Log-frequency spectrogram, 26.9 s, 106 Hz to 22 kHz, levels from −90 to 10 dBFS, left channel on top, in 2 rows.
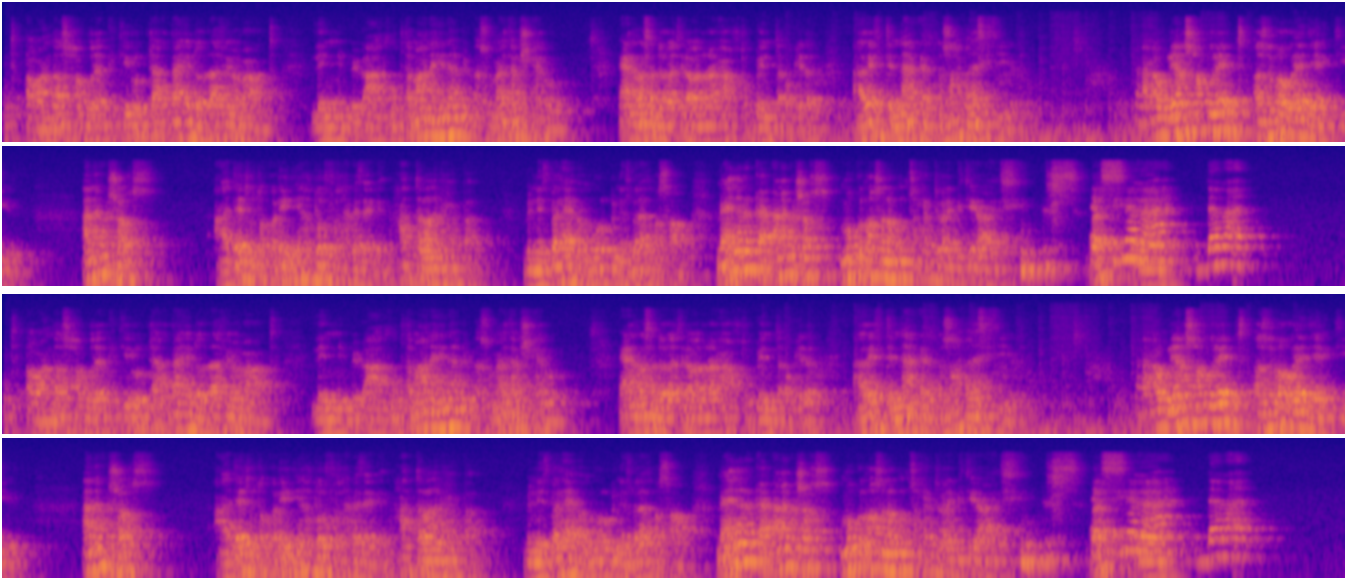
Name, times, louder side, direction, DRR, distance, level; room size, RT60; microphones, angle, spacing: voice 1, 0.2-2.6 3.1-5.5 5.9-10.1 11.4-13.5 14.2-14.9 15.5-18.1 18.6-25.1, equal, 25° left, -6 dB, 1.1 m, -28 dB
sound 1, 7.6-13.1, equal, 5° right, 1.1 m, -40 dB
voice 2, 24.3-25.8, left 4 dB, 80° left, 1 dB, 0.4 m, -29 dB
3.7 x 2.8 x 3.5 m, 0.77 s
head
